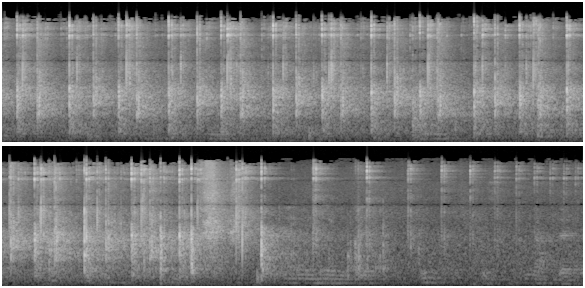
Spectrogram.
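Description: Table tennis rally: the ping-pong ball clicking off paddles and table in a quick, steady rhythm, about three clicks a second. The rally stops about ten and a half seconds in, leaving only a few softer taps.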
